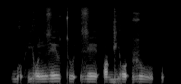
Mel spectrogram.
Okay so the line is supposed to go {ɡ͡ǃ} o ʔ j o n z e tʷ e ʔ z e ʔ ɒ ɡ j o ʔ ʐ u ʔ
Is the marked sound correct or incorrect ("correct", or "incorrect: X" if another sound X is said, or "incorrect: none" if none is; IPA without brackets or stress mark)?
incorrect: ɡ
